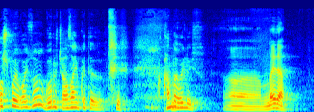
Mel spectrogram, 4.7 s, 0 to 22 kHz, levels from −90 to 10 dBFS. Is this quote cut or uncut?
uncut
